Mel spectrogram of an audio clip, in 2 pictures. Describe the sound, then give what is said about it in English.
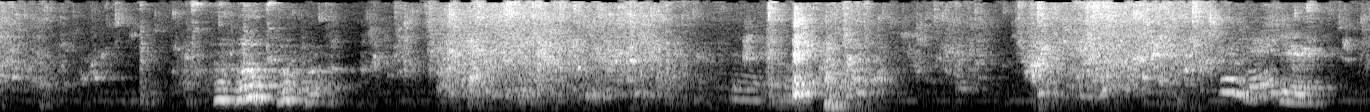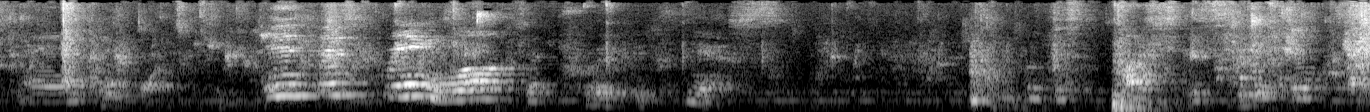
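Water splashes and sloshes in a bath with little water in it, with irregular bursts of movement, while a child's voice chatters and babbles over the watery noise throughout. “There's not a lot of water in this bath, is there?”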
